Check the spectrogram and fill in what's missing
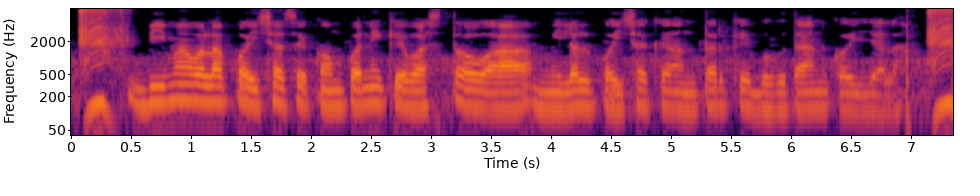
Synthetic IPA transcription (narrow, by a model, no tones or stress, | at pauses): bimaʋalapəjsasekəmpənikeʋast̪əwamiləlpə̰ɪsakeənt̪əɾkebʱuɡd̪ankəild͡ʒala̰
